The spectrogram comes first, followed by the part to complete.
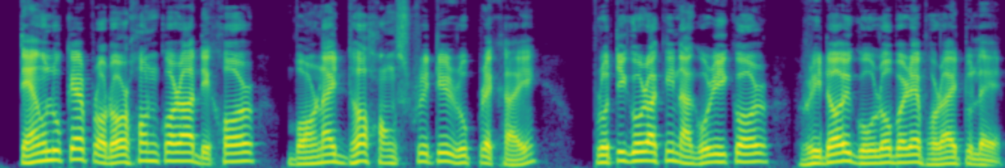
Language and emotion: Assamese, neutral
